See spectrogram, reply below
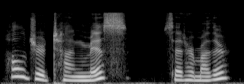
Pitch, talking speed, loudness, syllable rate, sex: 230 Hz, 170 wpm, -17 LUFS, 4.5 syllables/s, female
